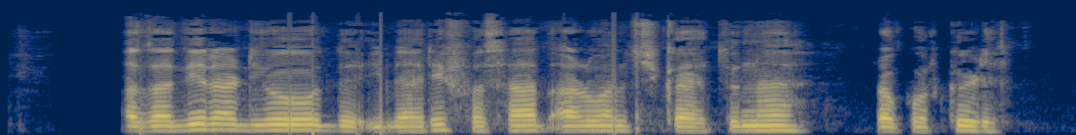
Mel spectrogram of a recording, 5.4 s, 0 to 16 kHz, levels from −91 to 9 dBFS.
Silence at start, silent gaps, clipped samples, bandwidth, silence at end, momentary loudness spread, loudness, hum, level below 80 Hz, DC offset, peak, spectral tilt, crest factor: 0.6 s; none; under 0.1%; 9.6 kHz; 0.4 s; 6 LU; -14 LUFS; none; -50 dBFS; under 0.1%; 0 dBFS; -6.5 dB/octave; 14 dB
